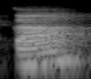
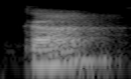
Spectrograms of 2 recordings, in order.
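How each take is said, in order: First: The consonant is released without a puff of breath. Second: The consonant is released with a puff of breath. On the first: The speaker calls it wrong. "biasanya pakai ka atau ta" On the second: The speaker calls it right. "harusnya yang benar adalah ka"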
